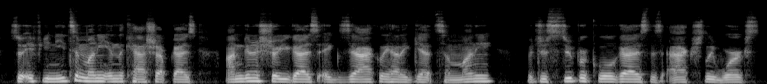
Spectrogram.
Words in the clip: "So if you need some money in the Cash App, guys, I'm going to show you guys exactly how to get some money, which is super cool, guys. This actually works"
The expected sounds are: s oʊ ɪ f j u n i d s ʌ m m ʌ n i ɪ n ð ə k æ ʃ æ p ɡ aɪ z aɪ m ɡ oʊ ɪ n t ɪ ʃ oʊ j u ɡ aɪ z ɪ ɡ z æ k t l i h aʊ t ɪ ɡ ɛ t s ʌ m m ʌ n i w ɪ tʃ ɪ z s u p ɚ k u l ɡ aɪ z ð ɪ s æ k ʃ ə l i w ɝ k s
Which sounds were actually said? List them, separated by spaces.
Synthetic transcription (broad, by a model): s oʊ ɪ f j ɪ n i d s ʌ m m ʌ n i ɪ n ð ə k æ ʃ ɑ p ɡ aɪ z aɪ m ɡ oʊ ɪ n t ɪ ʃ oʊ j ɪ ɡ aɪ z ɪ ɡ z æ k t l i h aʊ t ɪ ɡ ɛ t s ʌ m m ʌ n i w ɪ tʃ ɪ z s u p ɚ k u l ɡ aɪ z ð ɪ s æ k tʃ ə l i w ɝ k s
